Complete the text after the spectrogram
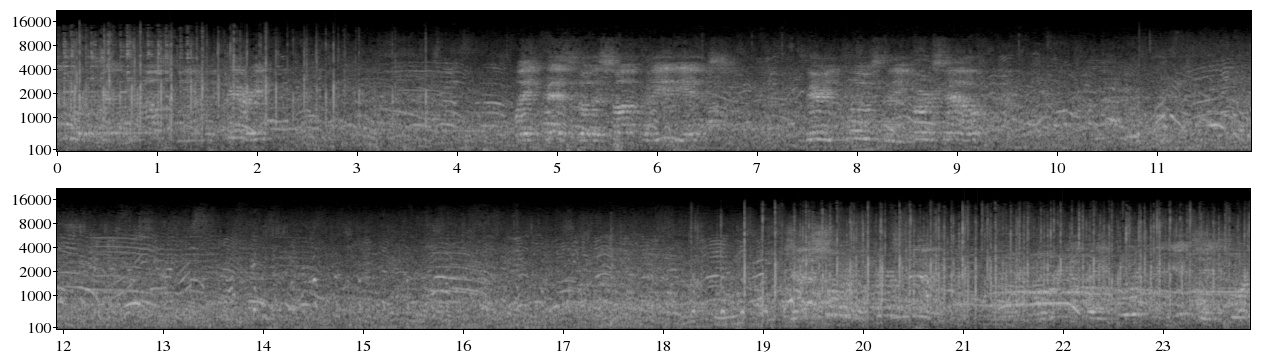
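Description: A crowd of spectators chatters and murmurs outdoors.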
